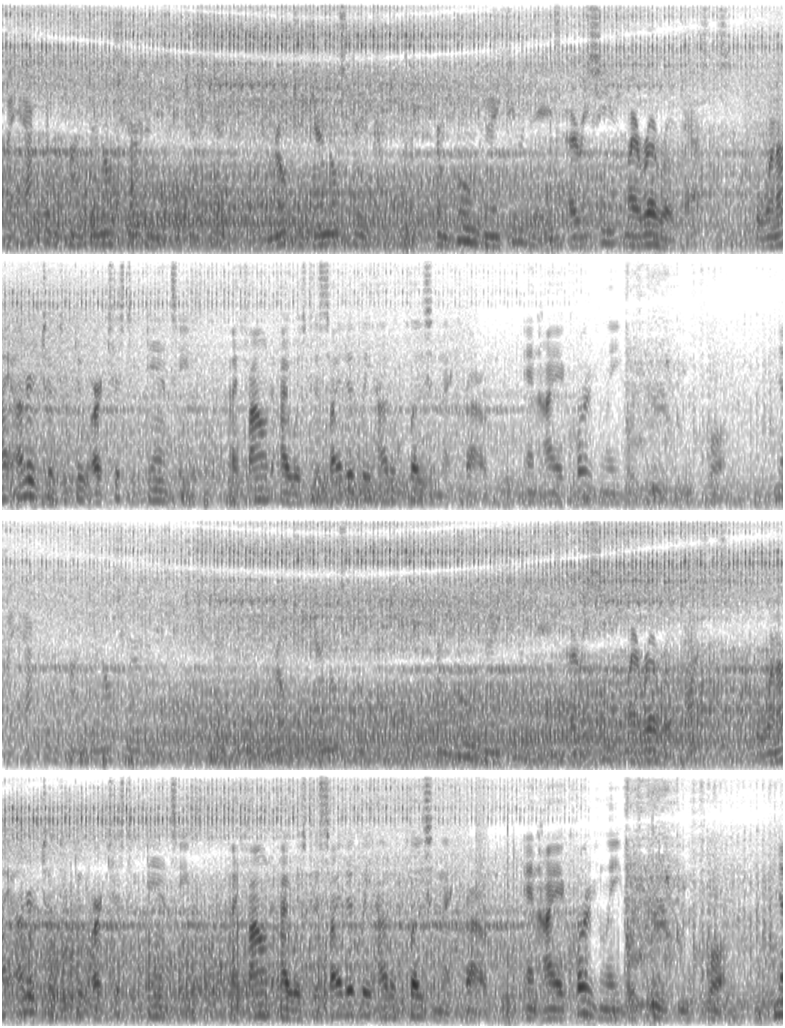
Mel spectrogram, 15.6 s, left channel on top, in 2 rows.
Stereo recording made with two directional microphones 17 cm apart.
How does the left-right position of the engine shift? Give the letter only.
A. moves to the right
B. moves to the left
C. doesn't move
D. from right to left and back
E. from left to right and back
A.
